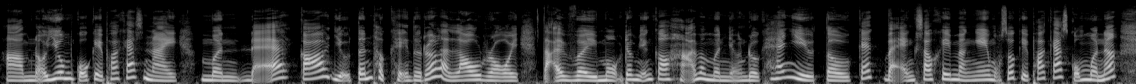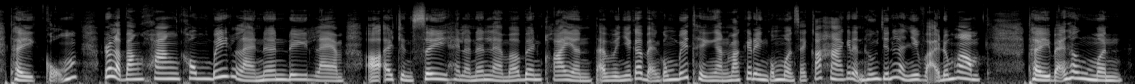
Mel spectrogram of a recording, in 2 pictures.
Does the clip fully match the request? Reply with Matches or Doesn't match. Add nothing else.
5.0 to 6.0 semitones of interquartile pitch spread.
Matches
